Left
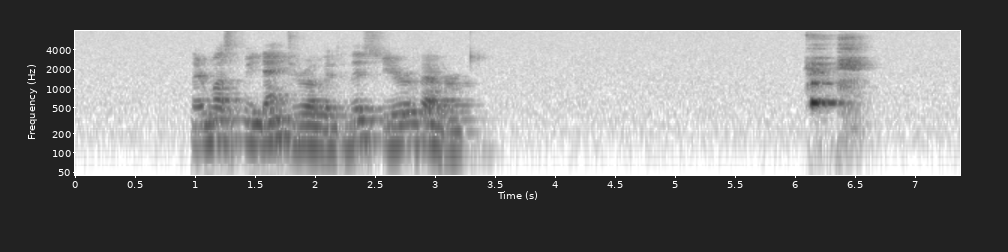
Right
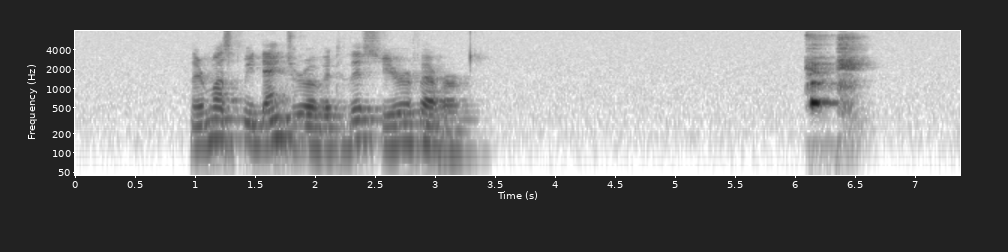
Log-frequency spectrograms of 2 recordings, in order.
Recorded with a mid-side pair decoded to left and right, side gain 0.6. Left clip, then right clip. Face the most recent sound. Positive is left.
turn(degrees=-50)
